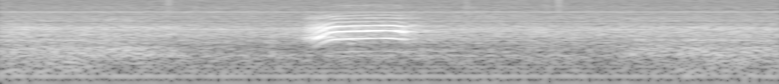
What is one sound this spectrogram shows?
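A child shouts far off outdoors.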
